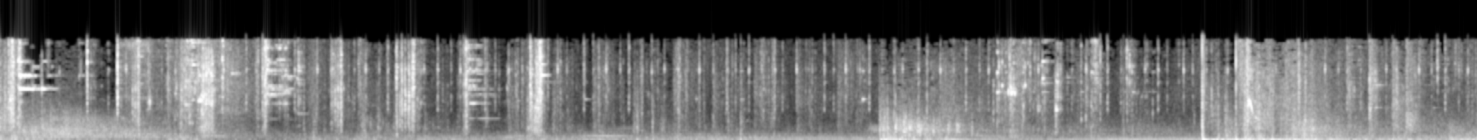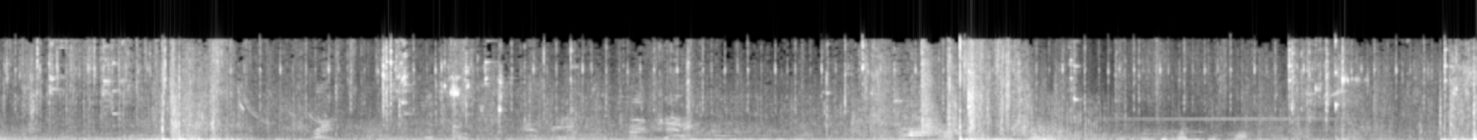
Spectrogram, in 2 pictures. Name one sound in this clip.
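Distant gunshots crack repeatedly.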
